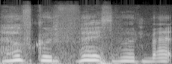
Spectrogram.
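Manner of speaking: earnest, coaxing, reassuring, persuasive voice. Reading a game dialogue line in a persuade voice. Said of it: "I gotta get my persuade voice on".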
